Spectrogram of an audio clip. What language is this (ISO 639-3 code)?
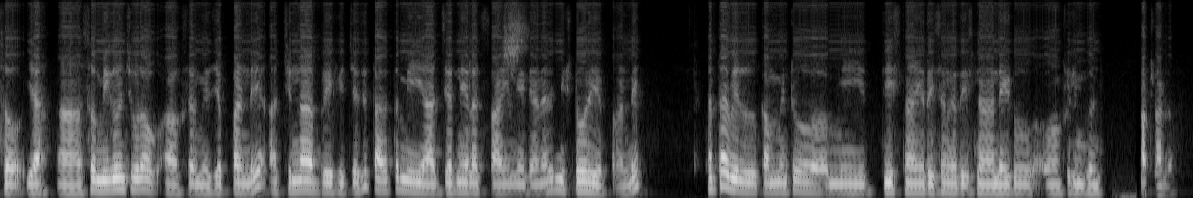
tel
